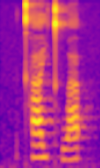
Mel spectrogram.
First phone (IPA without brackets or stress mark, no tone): kʰ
